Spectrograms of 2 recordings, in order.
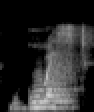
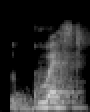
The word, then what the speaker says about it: guest: Now, if you don't apply the rule, you probably read this word as guest. Guest. And somebody comes to your home. They could be your guest, right? We don't say guest. I had some guests at my home. No, we say guest. And that's the rule. So your U is in between the letter G and the vowel E.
